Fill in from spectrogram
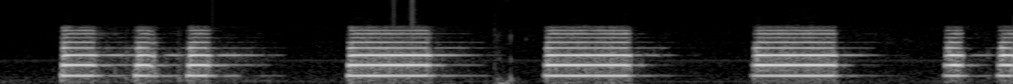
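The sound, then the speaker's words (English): A car horn honks in a rhythmic pattern as a signalling demonstration: three quick short toots, then longer blasts and a final pair of short beeps, loud with no talking. “Okay, I'm going to do it with the car horn.”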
